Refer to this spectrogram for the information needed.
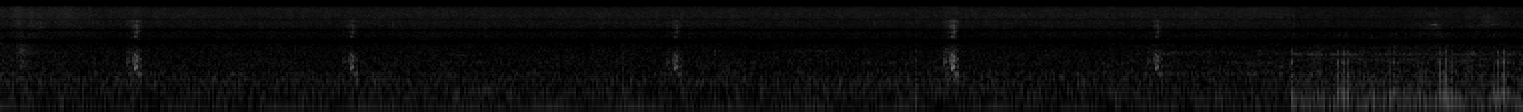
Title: Cute Kitten Rocky has hiccups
